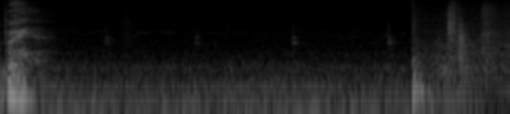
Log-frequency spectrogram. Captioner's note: clock ticking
